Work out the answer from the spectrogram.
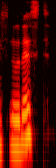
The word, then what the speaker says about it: flutist: because in English Okay. we play the flute, not the flout, but in other languages, you know, like in Spanish it's flauta, so they say flautista, and same in some other Latin-based languages. So that's kind of where the confusion comes, but they're both accepted.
